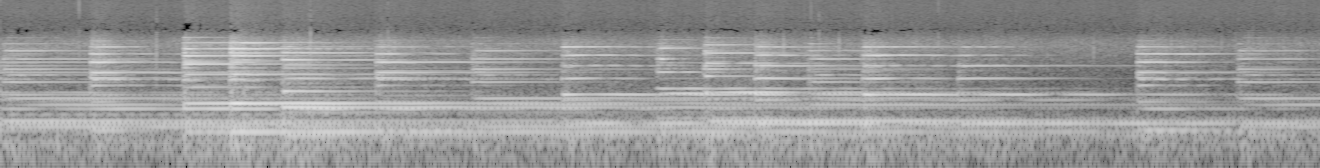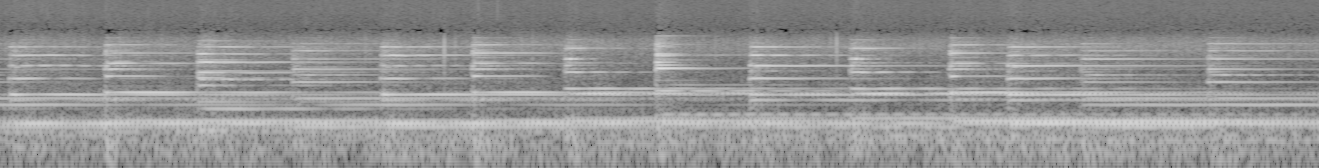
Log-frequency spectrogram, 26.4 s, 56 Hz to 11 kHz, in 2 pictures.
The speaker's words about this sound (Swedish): Det var han som läste dagens dikt vid premiären den 1 februari 1937, då Tegners dikt Det eviga gick ut till radiolyssnarna efter klockan 12 och klockorna från stadshustornet. Så här lät det.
